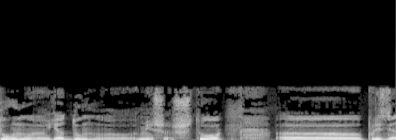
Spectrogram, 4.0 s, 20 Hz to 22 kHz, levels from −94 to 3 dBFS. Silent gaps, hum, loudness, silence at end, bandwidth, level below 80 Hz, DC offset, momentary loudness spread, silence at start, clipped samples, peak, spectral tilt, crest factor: none; none; -13 LUFS; 0 s; 8.8 kHz; -32 dBFS; under 0.1%; 11 LU; 0 s; under 0.1%; 0 dBFS; -6 dB/octave; 12 dB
